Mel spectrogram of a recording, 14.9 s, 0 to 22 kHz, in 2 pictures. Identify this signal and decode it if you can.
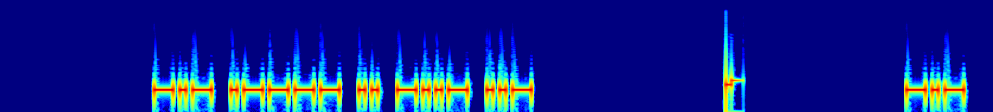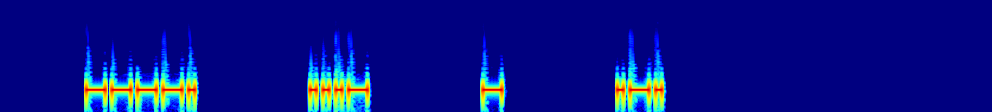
Morse code, heard as a keyed tone, about 25 wpm, spaced as for 13 wpm, 700 Hz. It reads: K1IXU K9VTR
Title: USA Call Signs - 5 Characters - 6x Character Spacing - 25wpm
